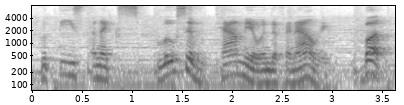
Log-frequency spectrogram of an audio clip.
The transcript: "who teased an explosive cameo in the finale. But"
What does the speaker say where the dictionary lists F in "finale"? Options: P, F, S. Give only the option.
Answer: F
